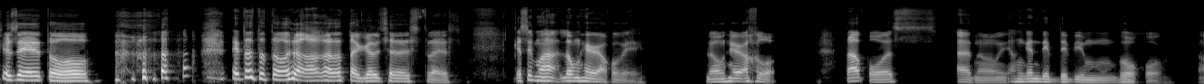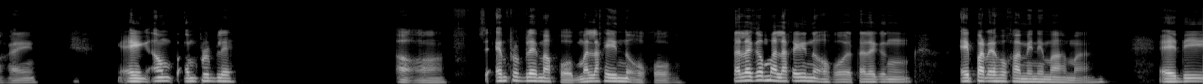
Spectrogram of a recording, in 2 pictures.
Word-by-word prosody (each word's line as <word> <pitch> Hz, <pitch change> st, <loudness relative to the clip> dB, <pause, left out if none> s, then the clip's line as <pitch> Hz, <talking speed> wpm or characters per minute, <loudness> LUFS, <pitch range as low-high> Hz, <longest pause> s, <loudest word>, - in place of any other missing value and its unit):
kasi 200 Hz, -2 st, +8 dB
eto 160 Hz, -4 st, +6 dB, 1.4 s
eto 320 Hz, +6 st, +7 dB
totoo 230 Hz, -3 st, +5 dB
lang, 225 Hz, -6 st, +9 dB
ah 175 Hz, +1 st, +5 dB
,nakakatanggal 180 Hz, -5 st, +4 dB
siya -, -, +2 dB
ng 135 Hz, -, -3 dB
stress. 105 Hz, -6 st, -6 dB, 0.6 s
Kasi 160 Hz, +7 st, 0 dB
ma 170 Hz, -4 st, +4 dB
long 155 Hz, 0 st, +2 dB
hair 140 Hz, -4 st, +3 dB
ako 105 Hz, -2 st, -9 dB
eh, 95 Hz, +1 st, -16 dB, 0.7 s
long 130 Hz, +1 st, -3 dB
hair 145 Hz, -1 st, +1 dB
ako 140 Hz, -, -5 dB, 0.7 s
tapos 125 Hz, -6 st, -1 dB, 0.6 s
ano 105 Hz, -3 st, -6 dB
hanggang 130 Hz, +3 st, -5 dB
dibdib 115 Hz, -2 st, -6 dB
yung 105 Hz, -1 st, -9 dB
buhok 100 Hz, -3 st, -7 dB
ko, -, -, -12 dB, 0.5 s
okey. 95 Hz, +2 st, -13 dB, 0.9 s
Eh, 145 Hz, -1 st, +2 dB
ang 160 Hz, +1 st, -2 dB, 0.2 s
ang 145 Hz, -, -4 dB
proble 150 Hz, -3 st, -5 dB, 1.6 s
Oo. 95 Hz, +2 st, -11 dB, 0.3 s
Si -, -, -16 dB
ang 165 Hz, +1 st, -2 dB
problema 165 Hz, -4 st, -1 dB
ko 100 Hz, -6 st, -6 dB
malaki 145 Hz, +8 st, -3 dB
yung 145 Hz, -1 st, -3 dB
noo 105 Hz, -5 st, -11 dB
ko 95 Hz, -, -11 dB, 0.7 s
talagang 185 Hz, +4 st, 0 dB
malaki 170 Hz, -2 st, -1 dB
noo 140 Hz, -6 st, -6 dB
ko 115 Hz, 0 st, -12 dB
talagang 120 Hz, +1 st, -8 dB, 0.5 s
eh, 155 Hz, 0 st, +1 dB
pareho 150 Hz, -2 st, 0 dB
kami 135 Hz, -3 st, -4 dB
ni 120 Hz, -, -5 dB
mama. 105 Hz, -3 st, -8 dB, 0.6 s
Eh, 135 Hz, 0 st, -1 dB
di 145 Hz, +1 st, -5 dB
140 Hz, 130 wpm, -19 LUFS, 110-160 Hz, 1.6 s, lang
